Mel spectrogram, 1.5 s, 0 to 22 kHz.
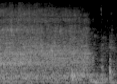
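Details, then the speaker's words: Hoover Optima 7kg OPHS712DF washing machine on a 60-degree wash, filling with cold water for its second rinse at 33 minutes left: steady hiss of water rushing into the drum, no knocks or grinding; normal rinse fill. "so it's filling for its second rinse now when it's gone down to 33 minutes that's cold"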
